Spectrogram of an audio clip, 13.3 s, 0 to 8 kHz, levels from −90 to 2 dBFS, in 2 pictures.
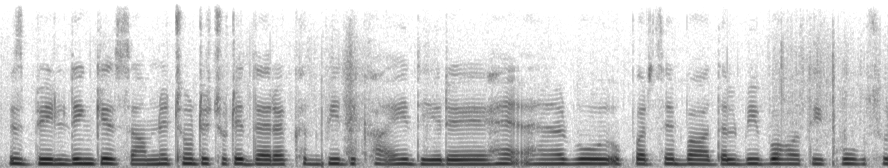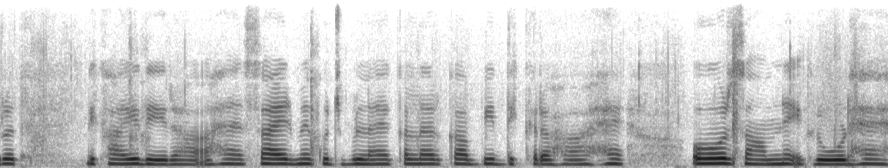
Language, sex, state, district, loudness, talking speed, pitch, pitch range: Hindi, female, Andhra Pradesh, Chittoor, -19 LUFS, 160 wpm, 220 Hz, 210-225 Hz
